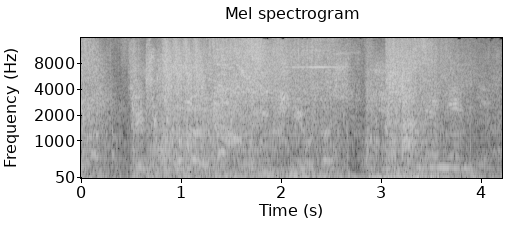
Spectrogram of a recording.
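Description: Punches and kicks land with heavy thuds and sharp impact effects.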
